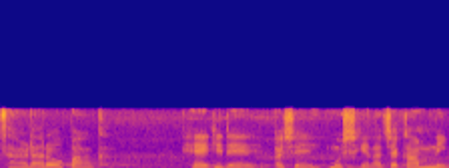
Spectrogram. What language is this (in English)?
Konkani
